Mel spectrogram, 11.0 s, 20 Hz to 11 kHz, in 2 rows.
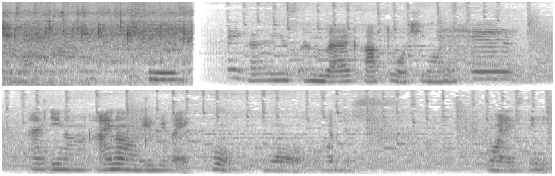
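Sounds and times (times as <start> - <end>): tap water running and splashing: 0.0 - 2.0
woman's voice: 1.5 - 9.4, 10.3 - 11.0.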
